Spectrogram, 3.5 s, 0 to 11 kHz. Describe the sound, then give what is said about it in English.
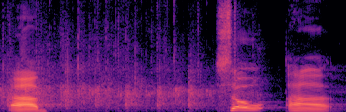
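A church audience at CCC claps steadily in a soft, spread-out patter, celebrating that 200 to 300 people could get baptized that day, while a few loud voiced whoops ring out over it at the start and twice near the end. “Isn't that cool? So, yeah, that's clap-worthy.”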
